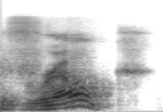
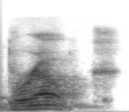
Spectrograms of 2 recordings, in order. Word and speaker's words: Vrelk: It's Vrelk with a B. Vrelk is what I wrote. – Well, then I went to the Voyager script for this episode, and it's spelled V in that one. So really? Yeah. Okay, Vrelk. All right. – V-R-E-L-K. – I thought he said Brelk.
